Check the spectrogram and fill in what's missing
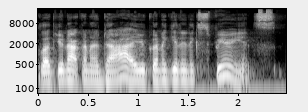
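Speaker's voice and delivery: ordinary delivery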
